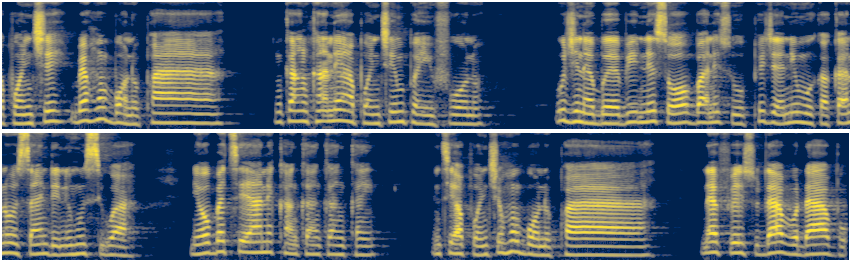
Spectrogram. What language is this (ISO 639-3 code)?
abr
